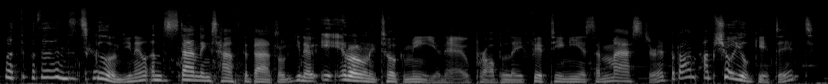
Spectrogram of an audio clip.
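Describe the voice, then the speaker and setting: Man as a demigod big-brother mentor, lively pitch. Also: a little fast, hardly any pauses. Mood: earnest teaching. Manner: conversational, instructive, hesitant asides. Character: chatty demigod elder brother, patient but fallible mentor. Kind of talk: fantasy audio drama acting.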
